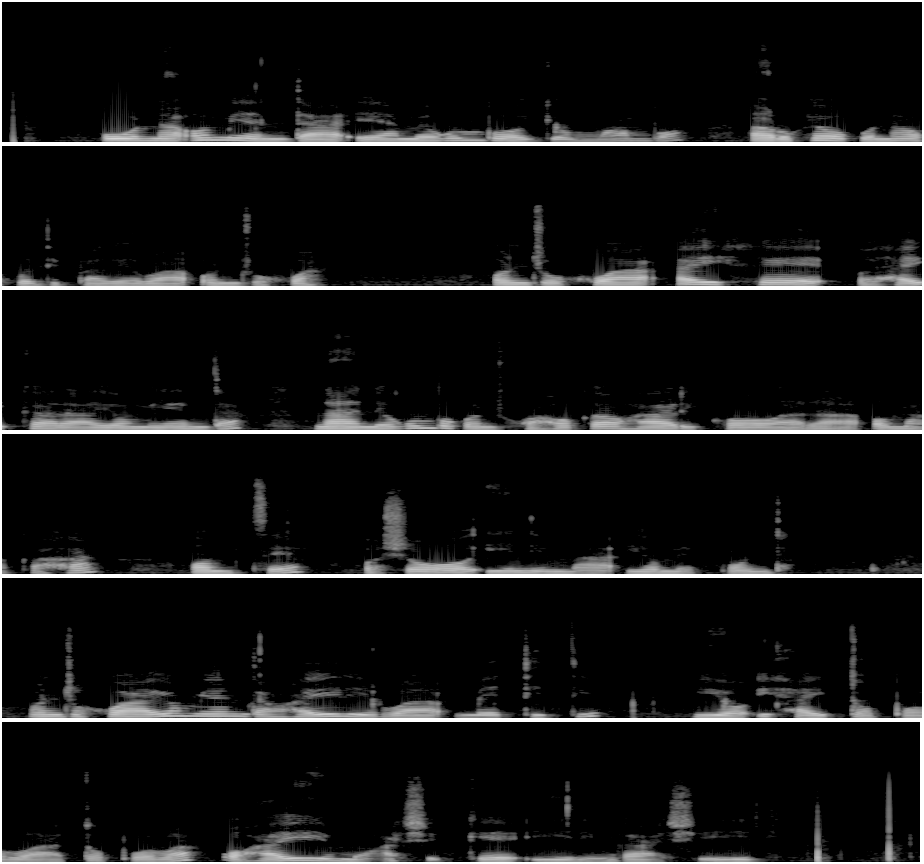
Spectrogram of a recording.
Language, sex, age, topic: Oshiwambo, female, 25-35, agriculture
